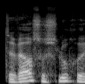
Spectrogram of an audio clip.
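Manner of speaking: plain reading voice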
